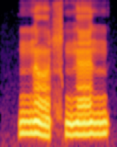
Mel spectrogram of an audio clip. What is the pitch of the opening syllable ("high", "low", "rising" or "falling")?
falling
